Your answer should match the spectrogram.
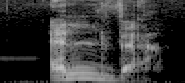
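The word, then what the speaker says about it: elleve: let's take a look here so we had elve tall you see here like that the v is kind of you don't pronounce the v here so ok 15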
